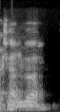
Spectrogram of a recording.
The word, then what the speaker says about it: Chalobah: Trevor Chalobah, yeah.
